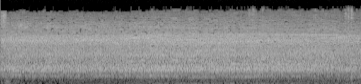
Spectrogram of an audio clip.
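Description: A stadium crowd roars steadily at a Giants vs Steelers NFL game, a dense, continuous wall of cheering that neither swells nor fades, heard alone with no distinct voices.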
